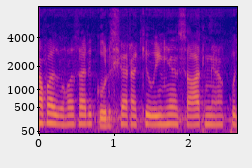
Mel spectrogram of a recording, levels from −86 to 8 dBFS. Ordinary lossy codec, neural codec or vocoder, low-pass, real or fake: none; codec, 16 kHz, 16 kbps, FunCodec, trained on LibriTTS, 50 frames a second; none; fake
